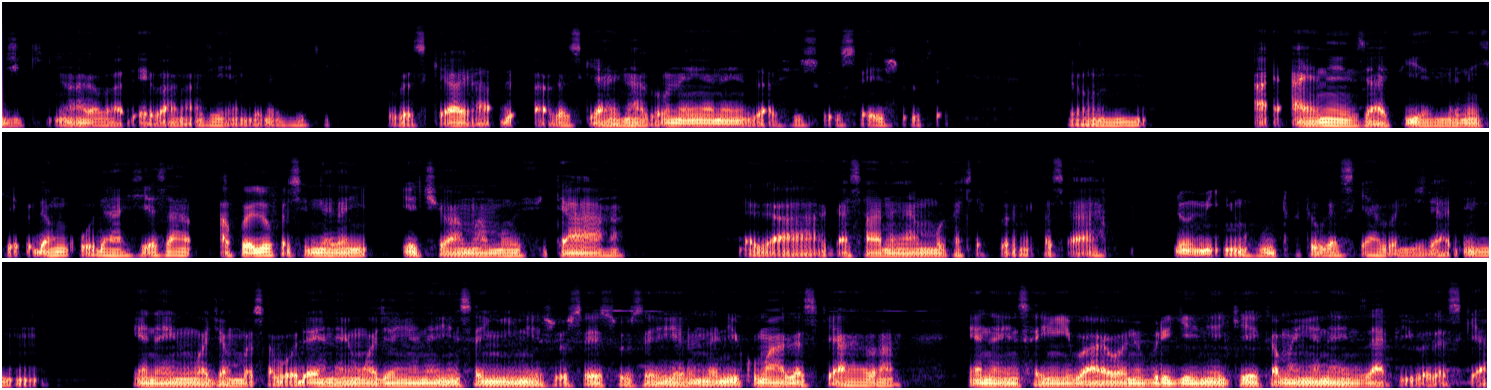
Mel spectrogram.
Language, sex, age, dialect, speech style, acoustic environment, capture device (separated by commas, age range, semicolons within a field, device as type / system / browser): Hausa, male, 18-24, Nigeria - Kano, anxious; excited, nature; traffic, mobile / Linux / Chrome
